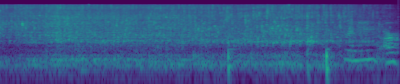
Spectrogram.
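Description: Water running steadily from a kitchen tap as jarred grape leaves are rinsed in a metal bowl over a colander. There are two light knocks in the second half.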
